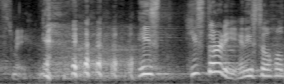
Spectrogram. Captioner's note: all laugh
